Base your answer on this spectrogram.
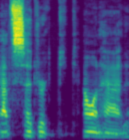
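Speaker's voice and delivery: soft, hushed half-whisper. Voicing a half elf who half-whispers back into a wagon: half-whispering. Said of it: "whispers back into the, into the wagon".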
